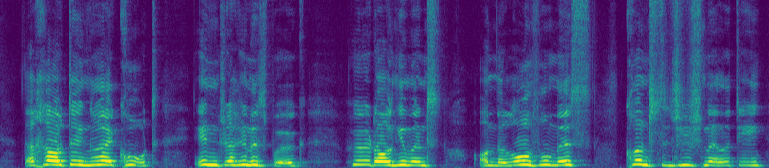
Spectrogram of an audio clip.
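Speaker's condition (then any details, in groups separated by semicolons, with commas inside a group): Quadriplegic cerebral palsy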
